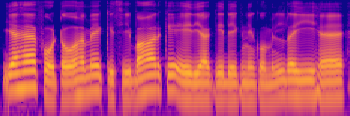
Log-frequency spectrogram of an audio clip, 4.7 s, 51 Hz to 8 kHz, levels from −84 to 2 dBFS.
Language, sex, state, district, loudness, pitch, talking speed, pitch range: Hindi, male, Rajasthan, Churu, -16 LUFS, 115 Hz, 165 wpm, 110-150 Hz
